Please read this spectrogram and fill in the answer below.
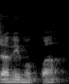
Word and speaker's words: Ravi Muppa: to starting sure um my name is Ravi mupa um you got the pronunciation almost right um I am a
